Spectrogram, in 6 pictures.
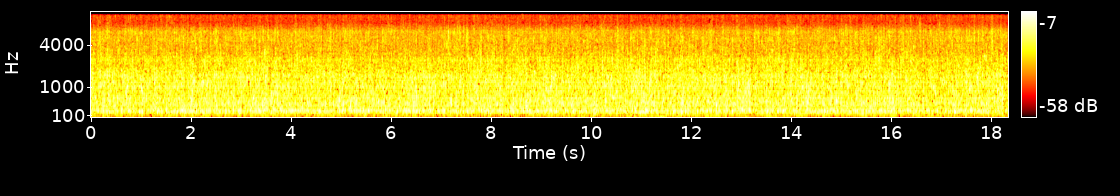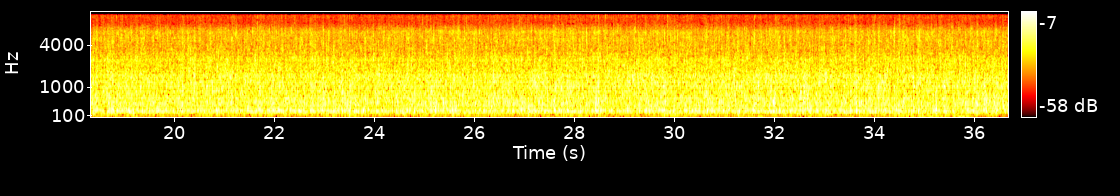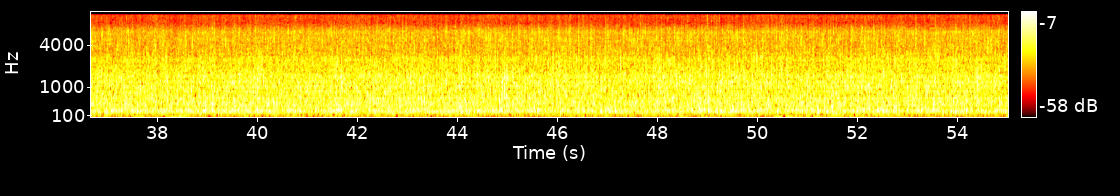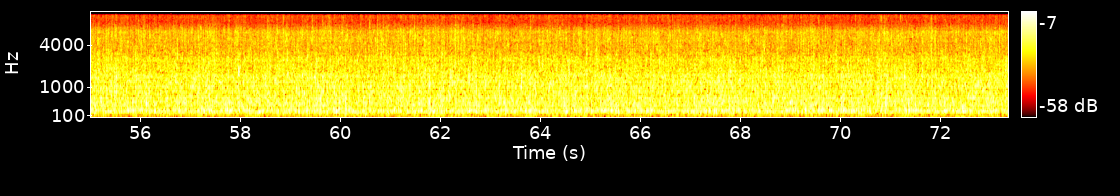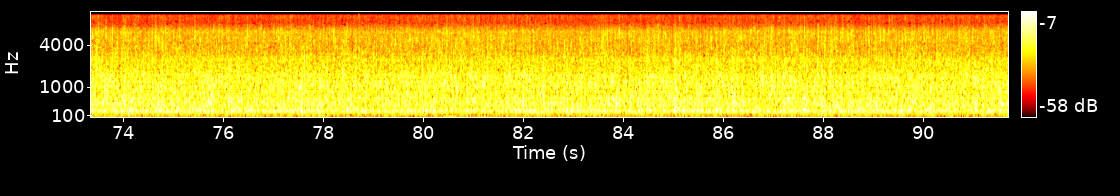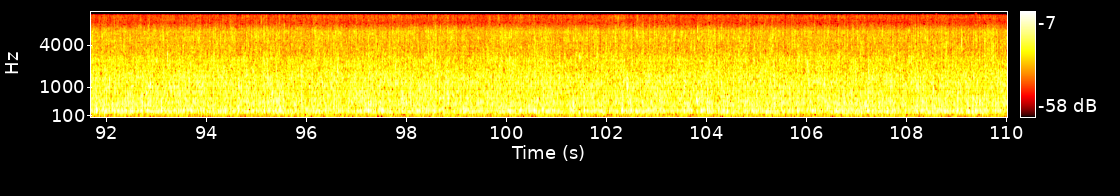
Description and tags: Babbling brook, closeup. This sample has been edited to reduce or eliminate all other sounds than what the sample name suggests.
field-recording, brook, closeup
